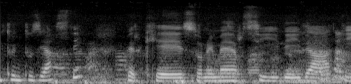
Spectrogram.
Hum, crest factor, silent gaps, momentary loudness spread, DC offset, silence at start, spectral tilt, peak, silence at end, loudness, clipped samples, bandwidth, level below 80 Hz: none; 16 dB; none; 7 LU; under 0.1%; 0 s; -6 dB/octave; -4 dBFS; 0 s; -20 LUFS; under 0.1%; 19.5 kHz; -36 dBFS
